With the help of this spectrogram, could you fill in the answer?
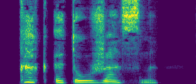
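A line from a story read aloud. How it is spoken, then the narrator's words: Whispered. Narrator (Russian): прошептала она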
